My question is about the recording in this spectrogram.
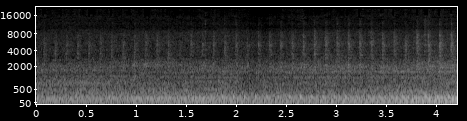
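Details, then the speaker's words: Ford F250 V10 after new headers and injectors: light, uneven ticking of about three per second at idle, much quieter than before but louder on one side. It comes and goes, and oil pressure is good. The owner suspects a lash adjuster or rocker arm. "Well, ticking's a lot quieter. Compare that to the last video though, or the last time now it's louder on this side."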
